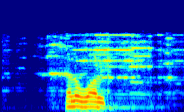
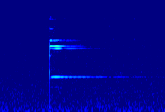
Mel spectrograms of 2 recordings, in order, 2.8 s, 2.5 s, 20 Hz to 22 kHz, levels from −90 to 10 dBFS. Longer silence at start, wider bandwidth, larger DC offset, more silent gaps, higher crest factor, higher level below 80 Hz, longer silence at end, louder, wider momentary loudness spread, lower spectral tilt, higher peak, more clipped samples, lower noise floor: first, 0.75 s vs 0 s; second, 7.8 kHz vs 16 kHz; neither; neither; second, 16 dB vs 22 dB; first, -56 dBFS vs -86 dBFS; first, 0.2 s vs 0 s; first, -16 LUFS vs -50 LUFS; second, 16 LU vs 20 LU; first, -4.5 dB/octave vs 1.5 dB/octave; first, -2 dBFS vs -38 dBFS; neither; second, -60 dBFS vs -74 dBFS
